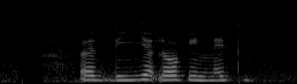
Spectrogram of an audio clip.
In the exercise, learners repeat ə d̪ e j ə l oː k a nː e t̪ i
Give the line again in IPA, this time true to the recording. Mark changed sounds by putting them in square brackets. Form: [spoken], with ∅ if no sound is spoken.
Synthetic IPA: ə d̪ [i] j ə l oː k [i] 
